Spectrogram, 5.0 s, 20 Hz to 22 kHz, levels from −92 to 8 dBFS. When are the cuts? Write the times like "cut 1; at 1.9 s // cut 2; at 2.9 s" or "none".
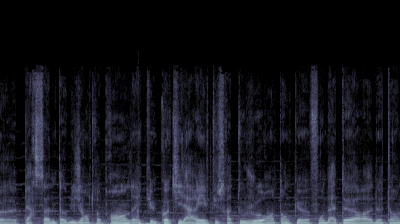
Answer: none

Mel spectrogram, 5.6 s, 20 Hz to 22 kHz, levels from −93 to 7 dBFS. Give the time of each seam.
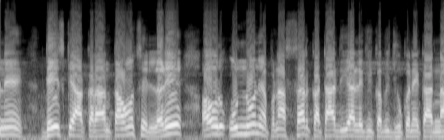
none

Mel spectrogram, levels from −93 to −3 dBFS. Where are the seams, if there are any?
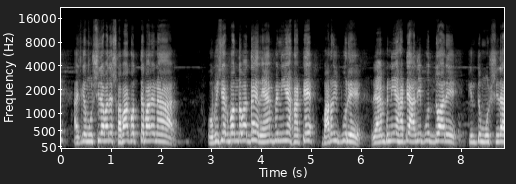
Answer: none

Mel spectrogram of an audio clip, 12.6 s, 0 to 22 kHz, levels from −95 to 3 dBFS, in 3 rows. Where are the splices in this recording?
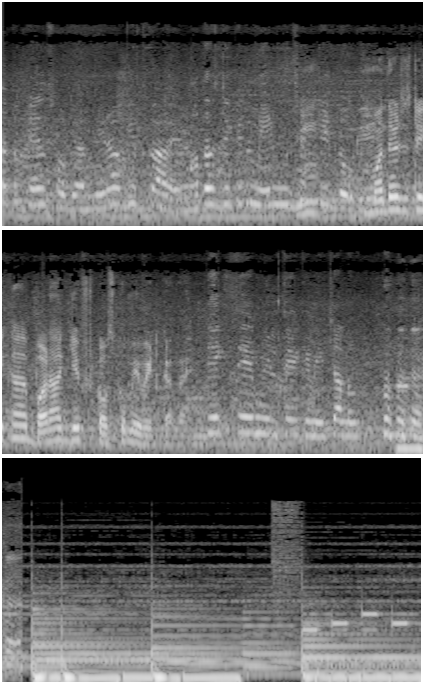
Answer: none

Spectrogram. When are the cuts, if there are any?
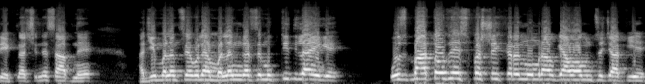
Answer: none

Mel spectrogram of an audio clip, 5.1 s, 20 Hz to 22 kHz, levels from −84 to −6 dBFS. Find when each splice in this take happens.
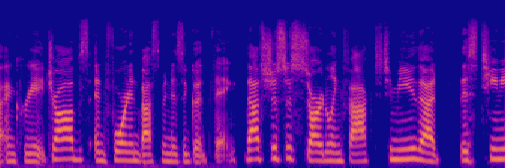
cut 1; at 2.2 s

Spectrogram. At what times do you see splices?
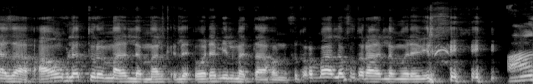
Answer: none

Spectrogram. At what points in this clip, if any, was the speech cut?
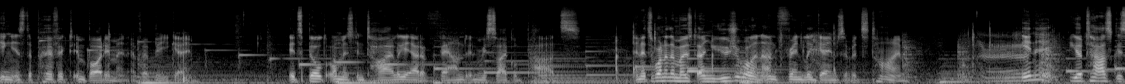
none

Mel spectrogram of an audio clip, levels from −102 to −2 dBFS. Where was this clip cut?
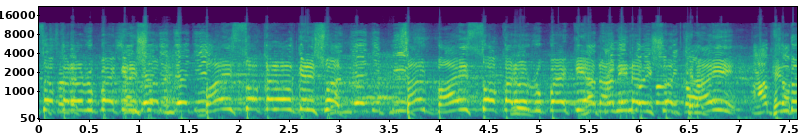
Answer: cut 1; at 1.2 s // cut 2; at 3.5 s

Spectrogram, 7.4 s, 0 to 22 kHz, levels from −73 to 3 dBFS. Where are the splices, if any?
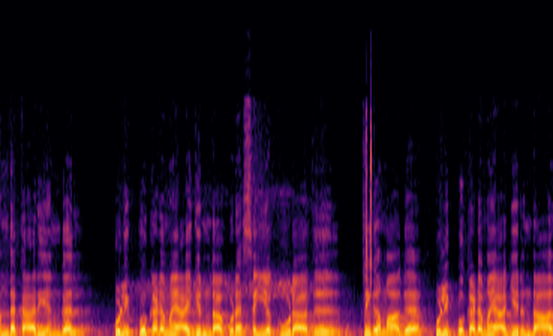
cut 1; at 4.9 s

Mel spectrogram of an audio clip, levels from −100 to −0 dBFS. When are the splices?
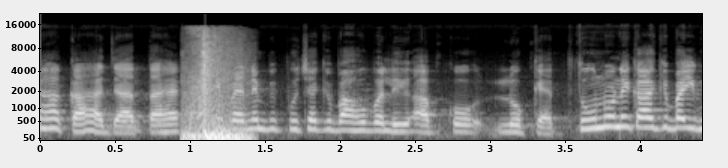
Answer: cut 1; at 1.2 s

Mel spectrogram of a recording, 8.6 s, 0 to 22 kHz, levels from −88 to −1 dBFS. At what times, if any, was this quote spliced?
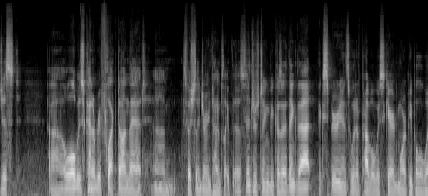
none

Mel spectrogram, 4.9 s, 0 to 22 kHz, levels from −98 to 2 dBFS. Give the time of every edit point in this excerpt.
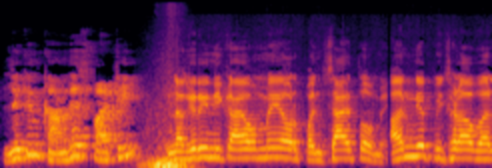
cut 1; at 1.5 s // cut 2; at 3.8 s

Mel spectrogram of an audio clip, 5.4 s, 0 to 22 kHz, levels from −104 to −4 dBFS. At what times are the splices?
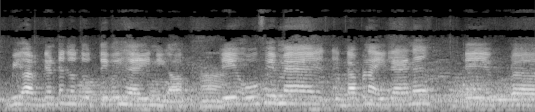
none

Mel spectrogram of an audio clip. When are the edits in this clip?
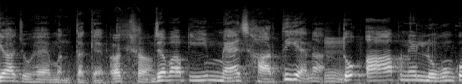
cut 1; at 1.9 s // cut 2; at 3.2 s

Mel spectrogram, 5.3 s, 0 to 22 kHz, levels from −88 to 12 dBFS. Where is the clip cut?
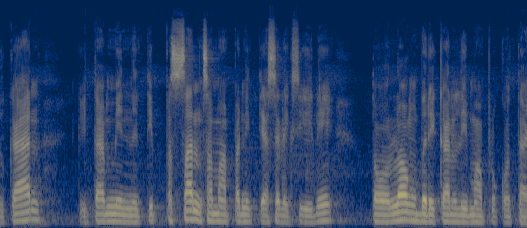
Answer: none

